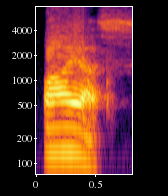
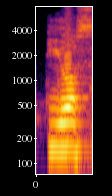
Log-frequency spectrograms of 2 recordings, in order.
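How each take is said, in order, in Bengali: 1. প্রথম অক্ষরটি 'pie' এর মতো শোনায়। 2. প্রথম অক্ষরটি 'pee' এর মতো শোনায়। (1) "এটার উচ্চারণ হচ্ছে পায়াস" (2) "পিয়স না"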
